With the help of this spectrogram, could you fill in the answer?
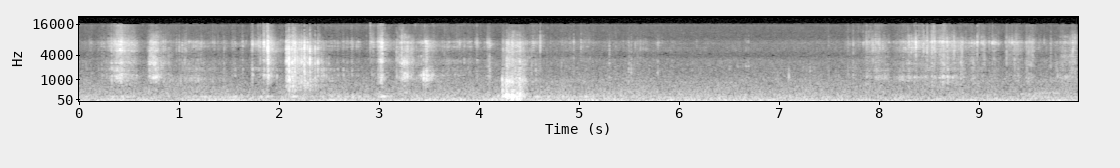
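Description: A box-cutter blade scrapes and slices thin flakes from the scored face of a solid orange bar of soap held in the palm. Short, bright, crisp scraping strokes come in quick bursts, then a quiet stretch midway before a denser run of soft scraping near the end.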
